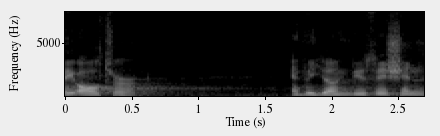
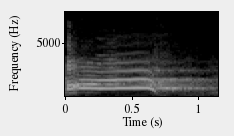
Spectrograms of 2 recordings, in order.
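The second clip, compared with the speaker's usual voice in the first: high loud mock scream of awe; imitated scream; 5 dB louder than usual. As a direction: shriek like a startled teen. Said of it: "and they went".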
